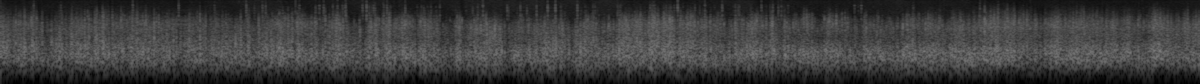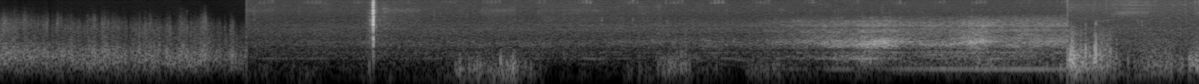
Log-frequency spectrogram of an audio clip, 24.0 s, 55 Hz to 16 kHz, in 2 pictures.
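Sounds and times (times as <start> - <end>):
wind buffeting microphone: 0.0 - 23.9.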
